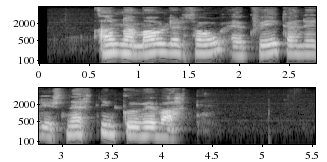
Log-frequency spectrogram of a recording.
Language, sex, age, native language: Icelandic, male, 60-69, Icelandic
